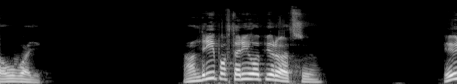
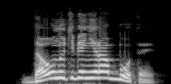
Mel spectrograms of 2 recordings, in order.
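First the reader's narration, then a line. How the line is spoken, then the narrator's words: Exclaimed. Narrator (Russian): воскликнул Вадик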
